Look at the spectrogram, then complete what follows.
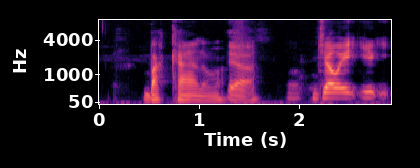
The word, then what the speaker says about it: Baccano: guys, everyone's had the pronunciation wrong for years. I didn't even realize it was Italian. Baccano.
